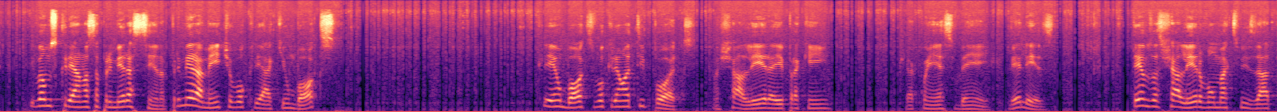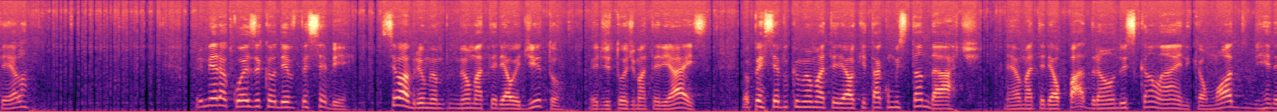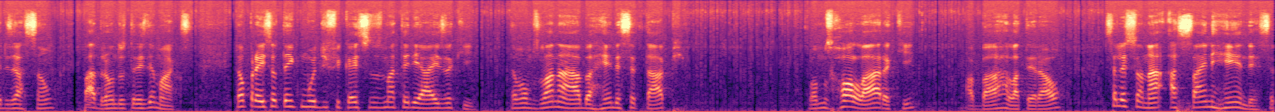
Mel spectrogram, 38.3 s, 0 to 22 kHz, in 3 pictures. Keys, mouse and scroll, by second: 2.7 click, 3.5-4.7 ctrl+drag, 5.3 click, 6.4 click, 7.3-9.6 drag, 10.1-11.2 alt+middle drag, 12.7 click, 13.2 middle click, 13.9 alt+middle click, 18.4 click, 20.0 click, 24.4-25.7 drag, 32.0 click, 33.7-34.8 drag, 35.5 click.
